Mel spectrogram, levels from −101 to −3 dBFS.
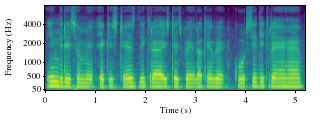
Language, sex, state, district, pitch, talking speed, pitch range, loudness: Hindi, male, Jharkhand, Garhwa, 140 Hz, 185 wpm, 140-145 Hz, -15 LUFS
